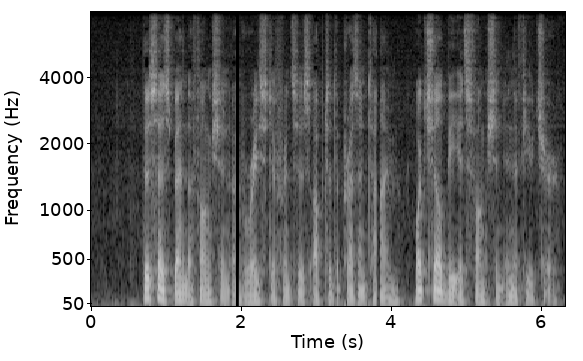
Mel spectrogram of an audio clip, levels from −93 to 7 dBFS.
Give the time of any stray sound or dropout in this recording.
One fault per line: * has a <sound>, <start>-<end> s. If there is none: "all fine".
* has a dropout, 1.9-2.0 s
* has a dropout, 3.8-3.9 s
